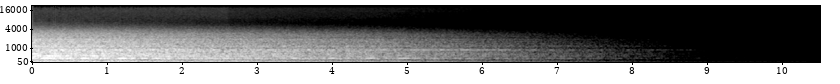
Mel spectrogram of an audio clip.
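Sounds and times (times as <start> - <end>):
string quartet: 0.0 - 3.3.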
